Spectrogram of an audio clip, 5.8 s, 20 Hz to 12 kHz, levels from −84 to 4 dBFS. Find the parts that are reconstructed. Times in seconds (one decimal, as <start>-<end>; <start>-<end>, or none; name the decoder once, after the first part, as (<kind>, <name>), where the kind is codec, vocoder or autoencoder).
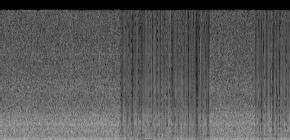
2.4-4.2 (vocoder, BigVGAN v2); 5.1-5.8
